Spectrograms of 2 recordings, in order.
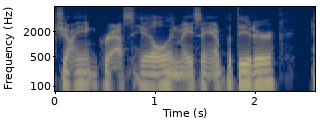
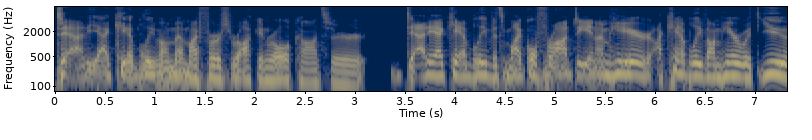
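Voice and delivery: put-on acted high, gushing, overwhelmed, giddy kid chatter; 8 semitones higher than usual. Father recalls his daughter at her first concert with him; imitating his overexcited daughter. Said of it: "like overwhelmed with excitement".

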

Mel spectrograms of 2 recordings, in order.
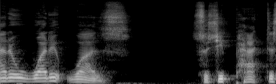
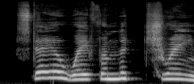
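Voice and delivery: shrieked, very high scream; 11 semitones higher, 3 dB louder than usual. Narrator voicing a man calling out to a woman, screamed. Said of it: "he screamed".

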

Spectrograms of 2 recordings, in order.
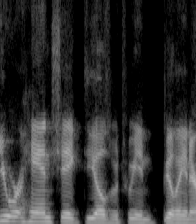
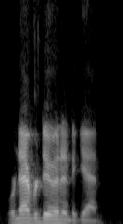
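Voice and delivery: usual speaking voice

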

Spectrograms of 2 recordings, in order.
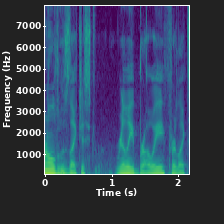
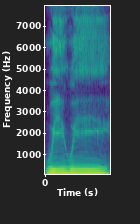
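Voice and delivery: put-on Austrian accent, higher and louder; 3 semitones higher, 8 dB louder than usual. Imitating the film character speaking French: Arnold Schwarzenegger accent.

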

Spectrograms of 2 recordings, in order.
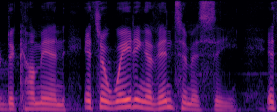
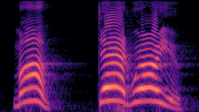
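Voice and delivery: put-on frightened child's scream, much higher, louder; 6 dB louder than usual. Speaker describing children waking from a nightmare: imitating a scared child screaming. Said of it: "where do they scream out?".

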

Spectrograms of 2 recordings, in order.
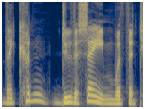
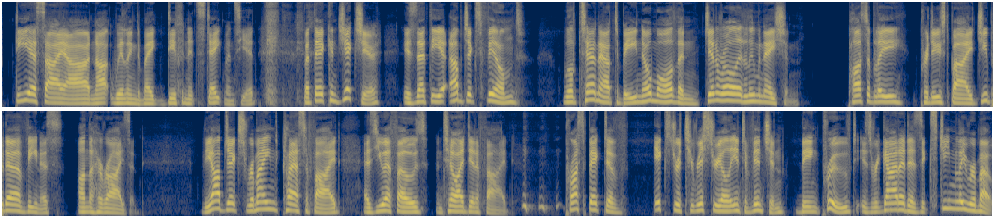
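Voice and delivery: deliberately poor, very bad fake New Zealand accent; 4 semitones higher than usual. Reading out a quote from a report, in a very bad New Zealand accent. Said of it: "let's try a very bad New Zealand accent".

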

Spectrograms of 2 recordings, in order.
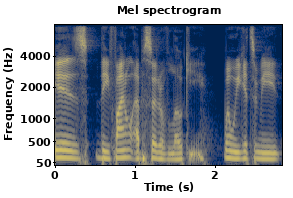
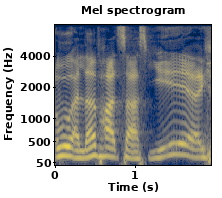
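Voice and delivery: put-on high, silly, immature teenage-girl voice; 5 semitones higher than usual. Describing an assassin character, the speaker is imitating a silly teenage girl. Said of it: "that silly kind of almost teenage kind of immature kind of girl".

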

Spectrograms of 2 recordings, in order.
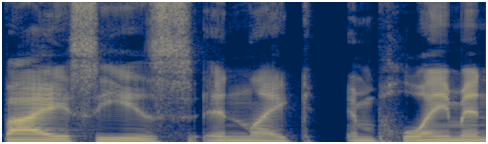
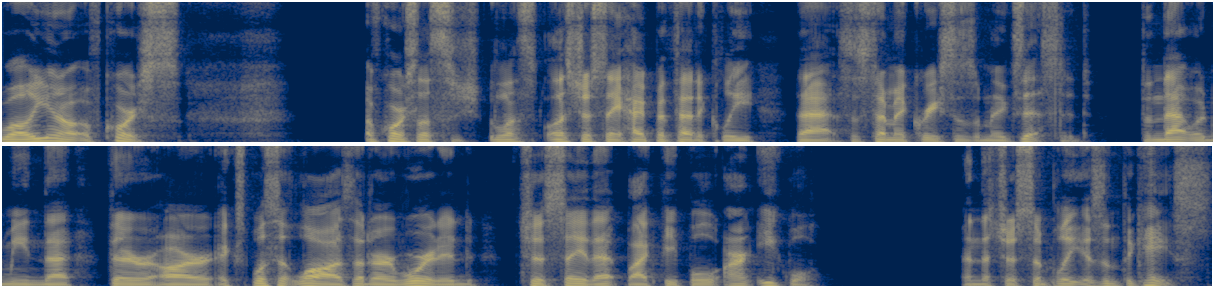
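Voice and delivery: fast, rattled-off, debater-style delivery. Imitating a commentator arguing against systemic racism: Ben Shapiro impression. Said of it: "your Ben Shapiro impression is just, it's too good".

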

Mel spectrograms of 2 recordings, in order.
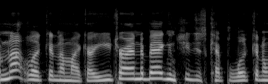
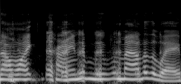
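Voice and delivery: ordinary delivery

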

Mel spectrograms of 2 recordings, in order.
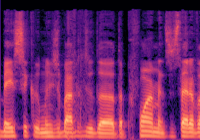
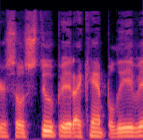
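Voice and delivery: put-on crying voice. Retelling a scene where a character begins to cry: imitating a character crying. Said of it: "He begins to cry, like".

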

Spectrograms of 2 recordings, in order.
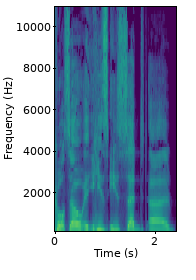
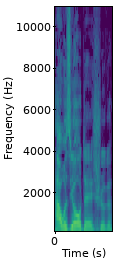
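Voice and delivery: put-on New Orleans accent. Voicing a character, a father greeting his daughter: New Orleans accent. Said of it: "we should really New Orleans up his accent".

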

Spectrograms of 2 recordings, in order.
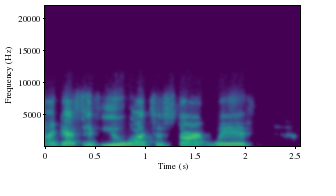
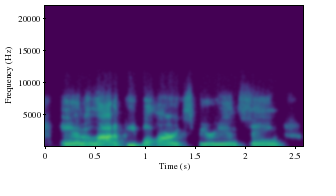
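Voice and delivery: ordinary talk

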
